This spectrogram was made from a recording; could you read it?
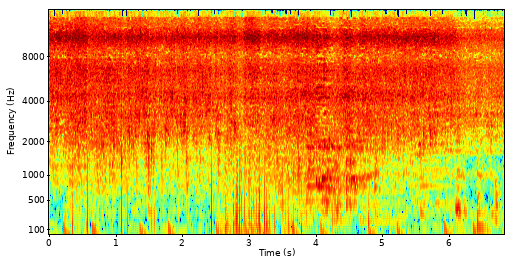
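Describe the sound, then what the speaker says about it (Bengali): Rohu fish head, rubbed with salt and turmeric, frying in hot mustard oil in a kadai, giving a loud, steady crackling sizzle with sharp pops throughout and no talking. "আগে আমি মাছের মাথাটা ভেজে নেব"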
